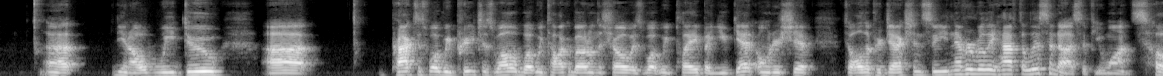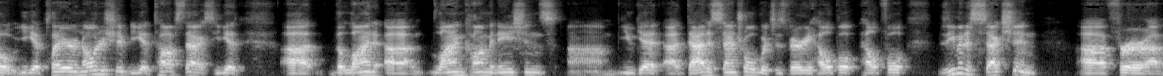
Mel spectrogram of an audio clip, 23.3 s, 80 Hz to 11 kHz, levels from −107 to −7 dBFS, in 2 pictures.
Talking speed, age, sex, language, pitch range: 200 wpm, 30-49, male, English, 120-140 Hz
